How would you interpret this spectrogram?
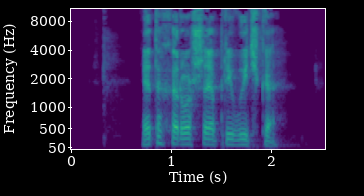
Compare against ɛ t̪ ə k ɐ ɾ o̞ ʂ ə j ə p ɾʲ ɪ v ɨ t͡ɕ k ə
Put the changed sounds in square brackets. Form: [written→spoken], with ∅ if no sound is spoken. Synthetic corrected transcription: ɛ t̪ ə [k→x] ɐ ɾ o̞ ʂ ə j ə p ɾʲ ɪ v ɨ t͡ɕ k ə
